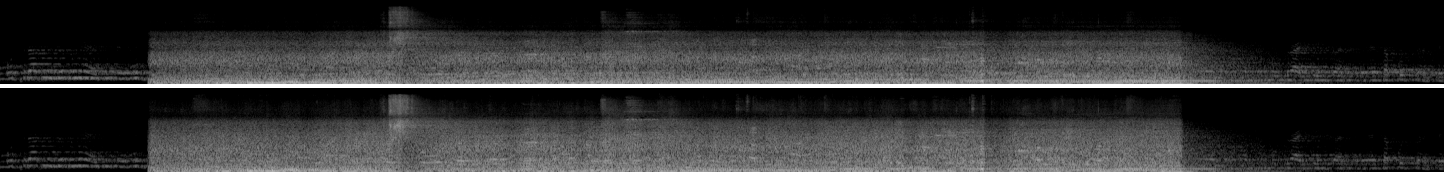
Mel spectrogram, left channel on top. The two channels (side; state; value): both; normal; correlation 0.75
